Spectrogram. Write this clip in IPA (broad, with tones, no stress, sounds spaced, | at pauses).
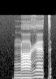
ŋ a˨ ɣ ɛ˧ t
